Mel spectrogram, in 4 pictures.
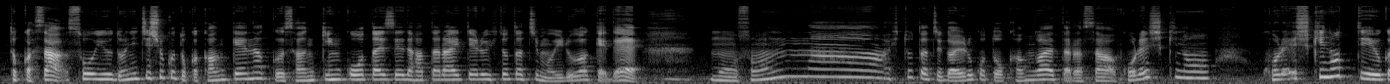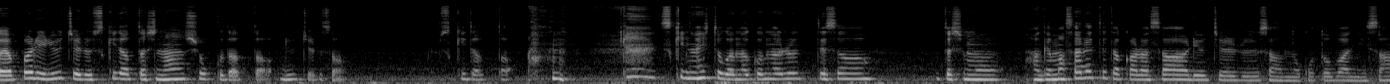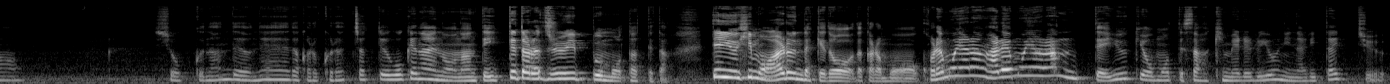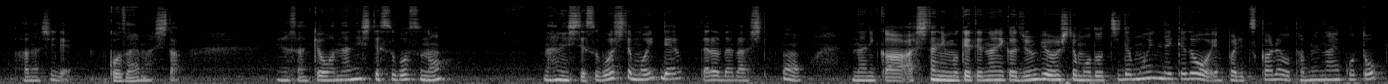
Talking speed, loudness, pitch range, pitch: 335 characters per minute, -24 LUFS, 190-255 Hz, 225 Hz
